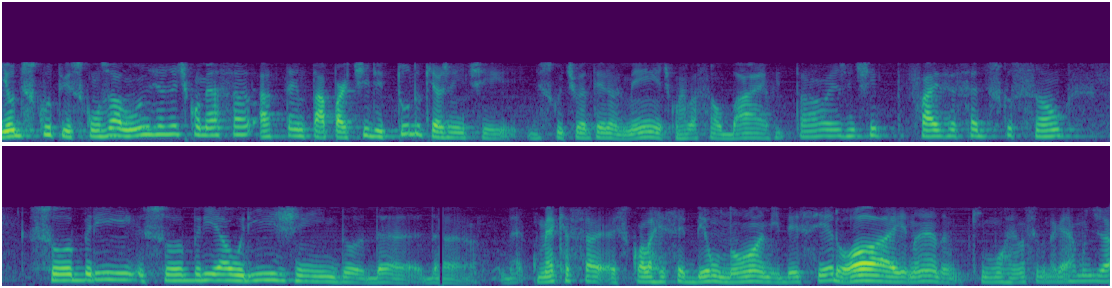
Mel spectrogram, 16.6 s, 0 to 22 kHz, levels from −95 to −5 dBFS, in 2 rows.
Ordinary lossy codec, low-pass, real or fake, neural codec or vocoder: none; 3.6 kHz; real; none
